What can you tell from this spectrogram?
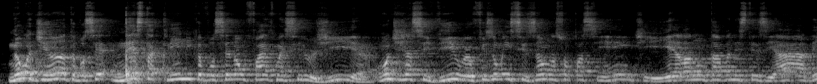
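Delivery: acting out an outraged professor; retold angry tirade. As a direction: tear into the student. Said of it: "Enfim, falou comigo um monte".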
